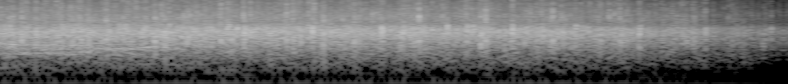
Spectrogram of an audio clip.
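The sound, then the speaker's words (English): An audience at the Rock Church and World Outreach Center applauds in praise after a sermon, a dense, steady wash of clapping that holds strong for several seconds, then gradually thins and fades toward the end, with no voices standing out. “Wouldn't you give him a great big praise?”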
